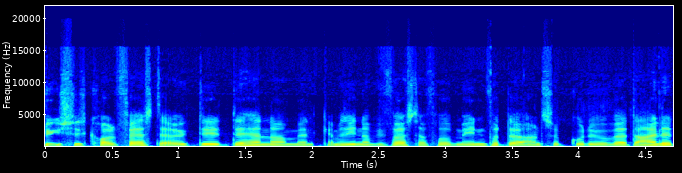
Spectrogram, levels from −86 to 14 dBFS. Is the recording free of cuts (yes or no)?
no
